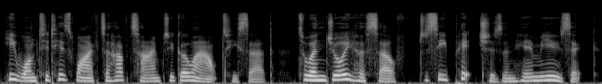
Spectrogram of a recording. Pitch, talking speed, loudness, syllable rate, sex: 170 Hz, 210 wpm, -20 LUFS, 4.8 syllables/s, female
